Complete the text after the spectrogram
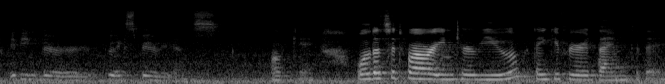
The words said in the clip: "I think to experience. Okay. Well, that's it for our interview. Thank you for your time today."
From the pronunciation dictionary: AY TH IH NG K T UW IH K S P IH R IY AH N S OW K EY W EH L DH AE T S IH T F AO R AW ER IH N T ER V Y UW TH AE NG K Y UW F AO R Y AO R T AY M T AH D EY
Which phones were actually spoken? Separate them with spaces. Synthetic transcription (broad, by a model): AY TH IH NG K T UW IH K S P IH R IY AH N S OW K EY W EH L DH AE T S IH T F AO R AW ER IH N T ER V Y UW T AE NG K Y UW F AO R Y AO R T AY M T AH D EY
